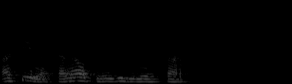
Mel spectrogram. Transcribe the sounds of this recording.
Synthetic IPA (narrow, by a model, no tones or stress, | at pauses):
ɐfʲinəkɐnalˠtʲɪlʲɪvʲidʲɪnʲɪjəst̪art̪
